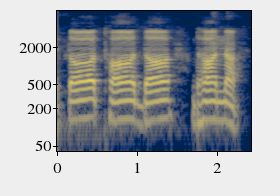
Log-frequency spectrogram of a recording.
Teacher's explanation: और ता वर्ग में देखिए त, थ, द, ध, न, ये दंत होते हैं, मतलब कि जब आप ता बोलते हो तो आपका जीभ जो है जाकर के आपके ऊपर वाले दांत से टकराता है अंदर की हिस्से में, ठीक है, यानी त, थ, द, ध, न, जितना भी बोलोगे वो सब दांत से टकराएगा।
